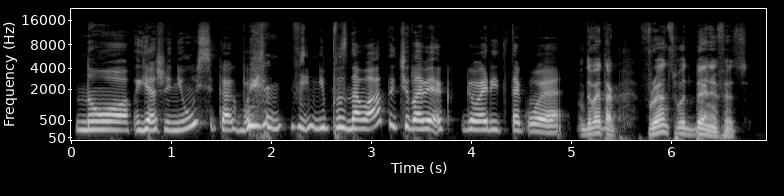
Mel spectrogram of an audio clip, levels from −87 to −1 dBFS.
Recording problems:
none

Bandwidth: 15 kHz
